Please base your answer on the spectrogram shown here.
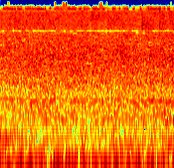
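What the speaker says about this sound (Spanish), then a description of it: "está lloviendo" Rain falls steadily as an even, continuous hiss with a low rumble beneath it. Nothing else is heard and no one speaks.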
